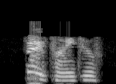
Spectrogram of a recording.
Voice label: Sheriff Dispatch; sdr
